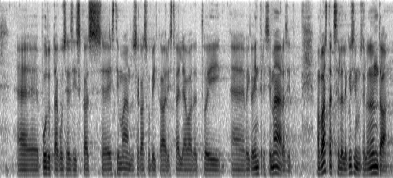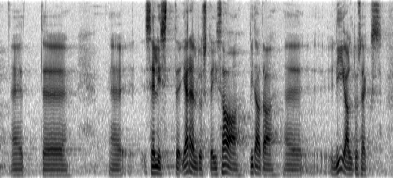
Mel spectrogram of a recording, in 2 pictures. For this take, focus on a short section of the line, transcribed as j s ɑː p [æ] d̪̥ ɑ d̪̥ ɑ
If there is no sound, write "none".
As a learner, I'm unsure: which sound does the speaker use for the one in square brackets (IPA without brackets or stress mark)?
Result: i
